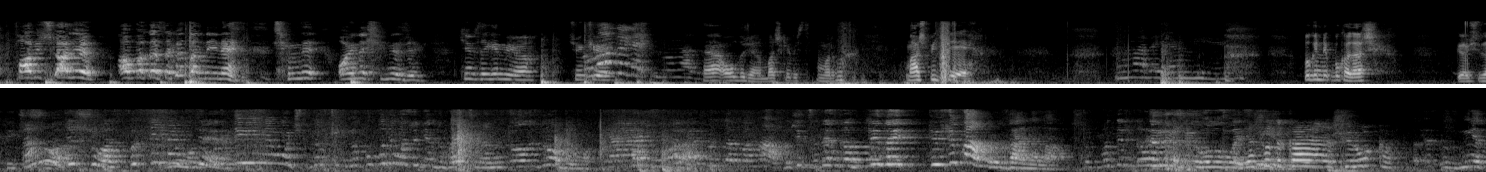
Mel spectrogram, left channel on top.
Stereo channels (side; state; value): both; different; correlation 0.00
